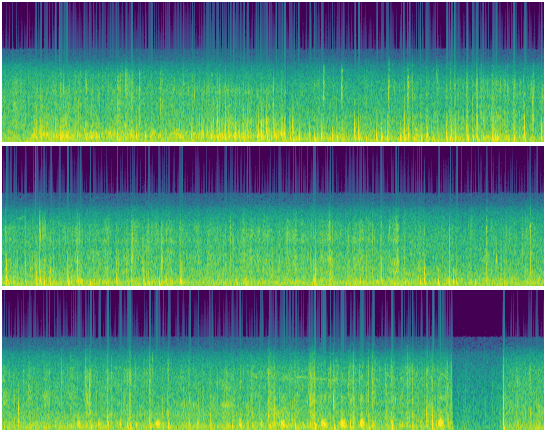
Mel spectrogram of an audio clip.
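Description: Horses' hoofbeats, a dense and irregular clatter of many hoof strikes, over a steady low hum.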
